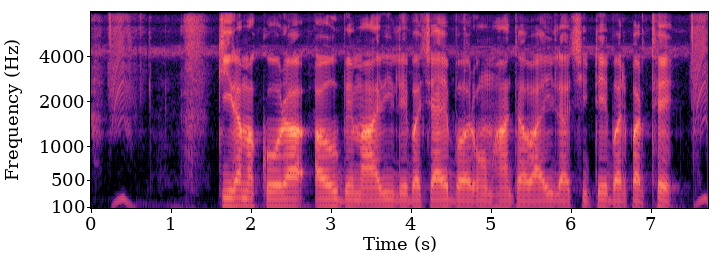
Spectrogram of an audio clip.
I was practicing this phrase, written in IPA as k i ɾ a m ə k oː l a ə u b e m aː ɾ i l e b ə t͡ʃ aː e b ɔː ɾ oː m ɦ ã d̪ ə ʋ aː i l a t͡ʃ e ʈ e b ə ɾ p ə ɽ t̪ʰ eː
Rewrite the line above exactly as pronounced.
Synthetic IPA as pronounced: k i ɾ a m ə k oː ɾ a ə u b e m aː ɾ i l e b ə t͡ʃ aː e b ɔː ɾ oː m ɦ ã d̪ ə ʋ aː i l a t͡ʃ i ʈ e b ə ɾ p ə ɾ t̪ʰ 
